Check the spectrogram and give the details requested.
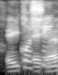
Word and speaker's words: Coxinha: This one is spelled COXINHAS.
